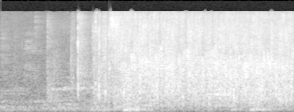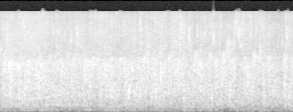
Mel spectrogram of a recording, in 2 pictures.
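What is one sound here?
A crowd of children claps and cheers loudly.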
